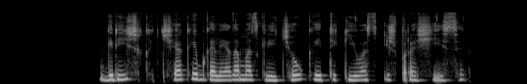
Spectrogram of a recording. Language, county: Lithuanian, Telšiai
